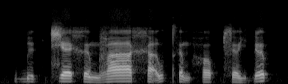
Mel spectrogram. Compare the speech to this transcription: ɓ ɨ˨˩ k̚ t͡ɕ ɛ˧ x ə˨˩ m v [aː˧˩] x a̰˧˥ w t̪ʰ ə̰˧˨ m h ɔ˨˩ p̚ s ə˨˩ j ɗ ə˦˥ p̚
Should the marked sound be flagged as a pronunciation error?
yes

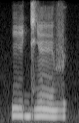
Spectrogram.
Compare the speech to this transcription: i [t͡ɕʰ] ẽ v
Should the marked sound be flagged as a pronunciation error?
yes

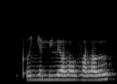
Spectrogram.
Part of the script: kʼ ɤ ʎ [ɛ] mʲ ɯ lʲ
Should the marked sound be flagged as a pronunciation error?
no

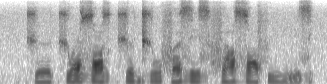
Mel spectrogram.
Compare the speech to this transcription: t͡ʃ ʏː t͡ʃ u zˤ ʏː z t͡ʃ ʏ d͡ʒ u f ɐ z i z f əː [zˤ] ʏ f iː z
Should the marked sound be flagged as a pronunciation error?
no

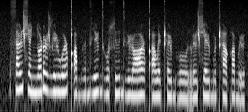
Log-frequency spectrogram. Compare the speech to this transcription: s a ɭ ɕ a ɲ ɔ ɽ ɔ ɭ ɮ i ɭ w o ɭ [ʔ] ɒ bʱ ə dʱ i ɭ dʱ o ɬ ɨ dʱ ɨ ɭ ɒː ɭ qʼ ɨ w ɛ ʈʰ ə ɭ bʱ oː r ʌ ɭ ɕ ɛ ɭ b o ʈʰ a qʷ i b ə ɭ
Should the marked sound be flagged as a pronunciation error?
yes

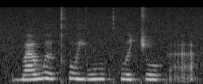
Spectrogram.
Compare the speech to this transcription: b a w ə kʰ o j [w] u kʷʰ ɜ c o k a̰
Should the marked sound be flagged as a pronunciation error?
no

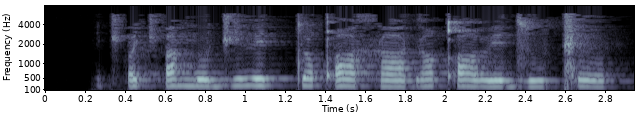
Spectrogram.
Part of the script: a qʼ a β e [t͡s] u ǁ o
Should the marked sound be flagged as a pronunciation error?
yes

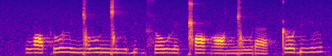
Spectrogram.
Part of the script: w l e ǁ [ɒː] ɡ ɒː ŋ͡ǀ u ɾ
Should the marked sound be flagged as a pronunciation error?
yes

